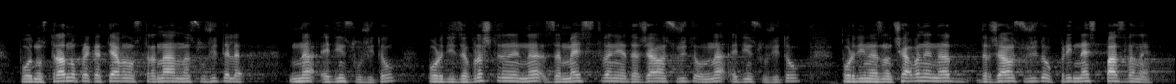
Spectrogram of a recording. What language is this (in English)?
Bulgarian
